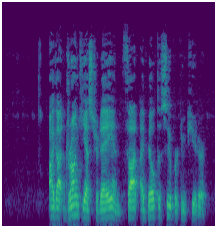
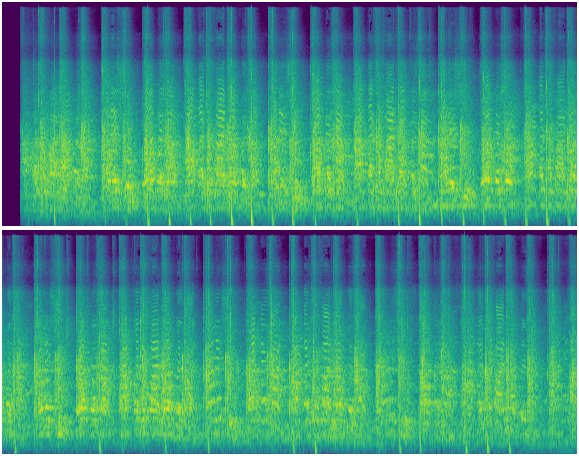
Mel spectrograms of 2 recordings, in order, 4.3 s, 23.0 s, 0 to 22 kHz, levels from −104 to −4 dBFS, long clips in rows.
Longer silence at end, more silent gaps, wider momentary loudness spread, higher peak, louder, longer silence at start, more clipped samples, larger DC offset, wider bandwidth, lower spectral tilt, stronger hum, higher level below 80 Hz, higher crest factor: first, 0.2 s vs 0 s; neither; first, 10 LU vs 5 LU; second, -18 dBFS vs 0 dBFS; second, -38 LUFS vs -15 LUFS; first, 0.95 s vs 0.35 s; neither; neither; second, 14 kHz vs over 20 kHz; about the same, -3.5 dB/octave vs -2.5 dB/octave; neither; second, -84 dBFS vs -40 dBFS; about the same, 20 dB vs 16 dB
